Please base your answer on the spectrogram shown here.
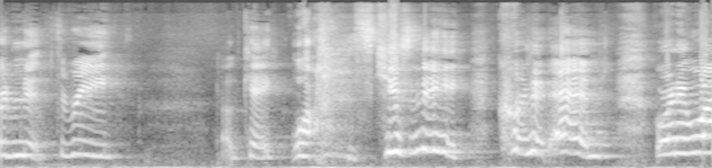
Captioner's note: chuckle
